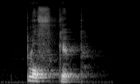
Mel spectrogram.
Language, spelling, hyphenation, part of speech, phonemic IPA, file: Dutch, plofkip, plof‧kip, noun, /ˈplɔf.kɪp/, Nl-plofkip.ogg
- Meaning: broiler chicken that is made to grow unusually fast so as to speed up meat production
